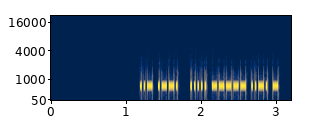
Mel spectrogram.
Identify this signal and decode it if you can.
Morse code, heard as a keyed tone, about 48 wpm, 700 Hz. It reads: UP 50FT
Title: Common QSO Phrases 50wpm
